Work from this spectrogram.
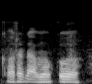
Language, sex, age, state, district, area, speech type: Odia, male, 18-30, Odisha, Malkangiri, urban, spontaneous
